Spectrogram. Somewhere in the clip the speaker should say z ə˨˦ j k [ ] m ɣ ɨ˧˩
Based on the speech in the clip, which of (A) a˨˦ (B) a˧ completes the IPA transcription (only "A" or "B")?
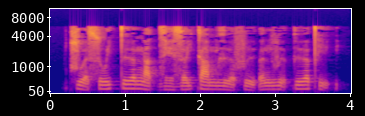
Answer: B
